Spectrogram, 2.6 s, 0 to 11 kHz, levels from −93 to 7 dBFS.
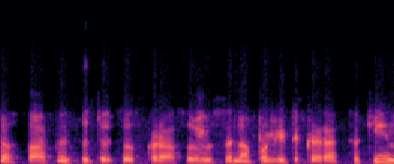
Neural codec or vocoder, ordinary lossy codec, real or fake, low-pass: codec, 16 kHz, 4 kbps, FunCodec, trained on LibriTTS, 50 frames a second; Opus, 32 kbps; fake; 7.2 kHz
